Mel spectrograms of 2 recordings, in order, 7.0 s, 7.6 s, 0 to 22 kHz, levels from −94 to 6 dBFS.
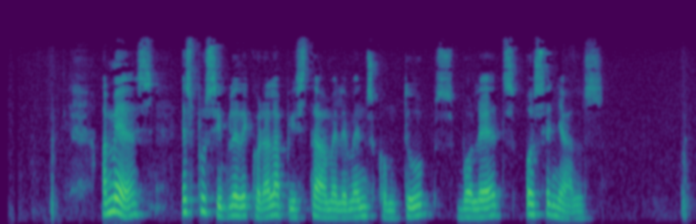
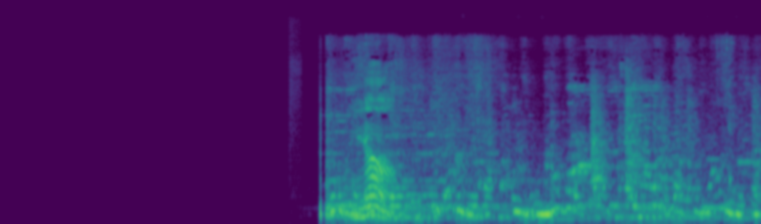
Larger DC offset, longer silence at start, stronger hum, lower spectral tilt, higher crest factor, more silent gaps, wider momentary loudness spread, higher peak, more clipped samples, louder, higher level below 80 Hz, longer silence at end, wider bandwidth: neither; second, 0.7 s vs 3.2 s; neither; second, -4.5 dB/octave vs -7 dB/octave; about the same, 20 dB vs 20 dB; neither; about the same, 14 LU vs 12 LU; about the same, -10 dBFS vs -8 dBFS; neither; about the same, -28 LUFS vs -27 LUFS; second, -80 dBFS vs -60 dBFS; about the same, 0.1 s vs 0 s; about the same, 11 kHz vs 11.5 kHz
